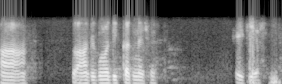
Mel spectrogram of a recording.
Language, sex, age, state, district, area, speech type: Maithili, male, 60+, Bihar, Purnia, urban, conversation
